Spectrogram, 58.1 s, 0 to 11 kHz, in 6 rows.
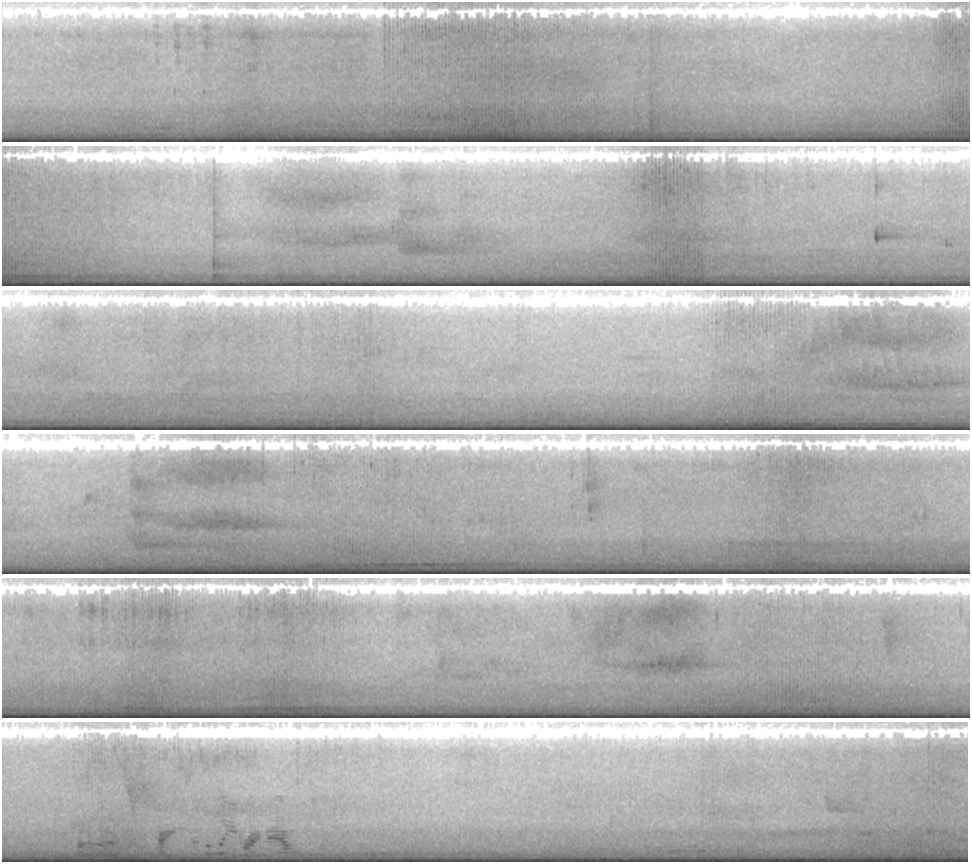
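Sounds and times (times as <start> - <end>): go-karts passing by: 0.0 - 58.0
kart engine whine: 0.0 - 58.0.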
